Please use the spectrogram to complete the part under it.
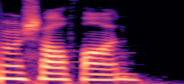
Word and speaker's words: Michelle Phan: Shout out to Michelle Phan.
